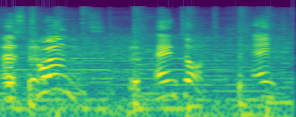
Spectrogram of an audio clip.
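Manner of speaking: normal talking voice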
